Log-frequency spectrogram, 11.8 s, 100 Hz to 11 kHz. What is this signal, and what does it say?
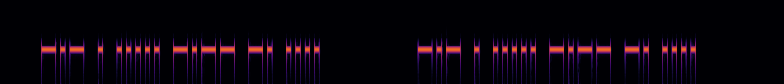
Morse code, heard as a keyed tone, about 17 wpm, 700 Hz. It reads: KE5YNH KE5YNH
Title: USA Call Signs - 6 Characters - Repeated 3x - 17wpm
